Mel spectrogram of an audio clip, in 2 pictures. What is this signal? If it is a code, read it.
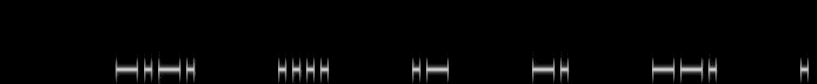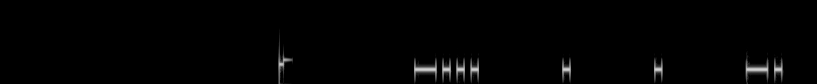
Morse code, heard as a keyed tone, about 17 wpm, spaced as for 8 wpm, 700 Hz. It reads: CHANGE BEEN
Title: 4x Character Spacing - Top 200 Words - 17wpm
